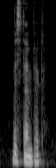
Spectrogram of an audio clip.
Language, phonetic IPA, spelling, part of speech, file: Polish, [vɨˈstɛ̃mpɛk], występek, noun, LL-Q809 (pol)-występek.wav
